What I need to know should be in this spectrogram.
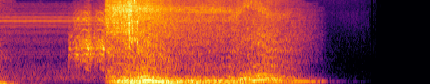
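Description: A car engine starts up and revs in a garage.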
